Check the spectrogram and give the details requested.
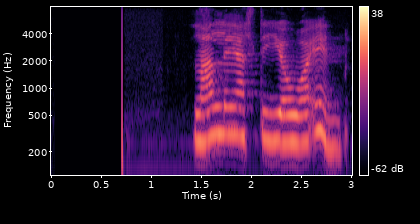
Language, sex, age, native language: Icelandic, female, 10, Icelandic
